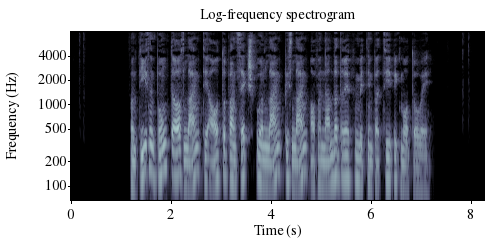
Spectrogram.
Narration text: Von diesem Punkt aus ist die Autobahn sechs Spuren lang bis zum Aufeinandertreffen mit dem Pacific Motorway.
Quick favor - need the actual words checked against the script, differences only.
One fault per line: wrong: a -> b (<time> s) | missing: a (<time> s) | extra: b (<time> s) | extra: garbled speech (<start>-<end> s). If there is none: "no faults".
wrong: ist -> lang (2.2 s)
wrong: zum -> lang (4.4 s)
